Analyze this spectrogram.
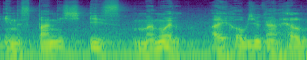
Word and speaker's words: Manuel: For the first syllable is man, the last syllable is L, and the middle syllable is going to be a really short U sound. Manuel. Remember to make it a dark L at the end.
